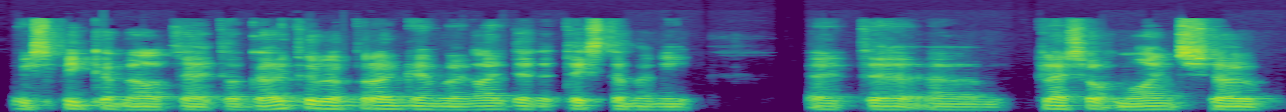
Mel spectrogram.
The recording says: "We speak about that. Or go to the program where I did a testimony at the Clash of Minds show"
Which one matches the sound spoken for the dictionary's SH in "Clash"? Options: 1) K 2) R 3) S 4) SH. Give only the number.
3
